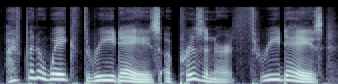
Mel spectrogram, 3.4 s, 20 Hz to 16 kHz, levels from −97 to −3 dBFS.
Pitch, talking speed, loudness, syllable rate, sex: 170 Hz, 160 wpm, -16 LUFS, 4.5 syllables/s, male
